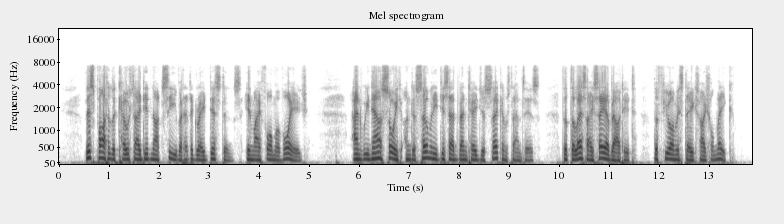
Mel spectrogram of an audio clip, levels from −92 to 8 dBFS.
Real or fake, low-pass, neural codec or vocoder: real; 7.2 kHz; none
